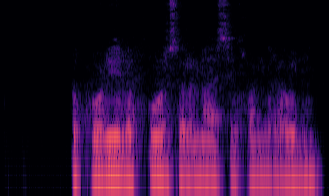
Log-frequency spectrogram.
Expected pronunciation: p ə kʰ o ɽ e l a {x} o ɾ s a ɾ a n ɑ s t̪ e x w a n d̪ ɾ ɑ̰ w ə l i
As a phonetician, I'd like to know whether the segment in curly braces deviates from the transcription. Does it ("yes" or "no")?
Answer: no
